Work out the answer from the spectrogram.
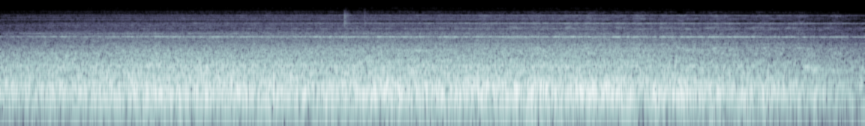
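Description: ÖBB passenger coaches rolling past along a station platform: a steady rumble of wheels on the rails with a faint high whine, growing louder and then fading as the last coach goes by near the end.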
